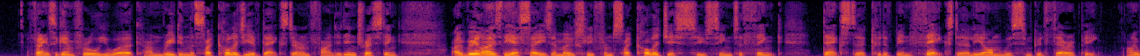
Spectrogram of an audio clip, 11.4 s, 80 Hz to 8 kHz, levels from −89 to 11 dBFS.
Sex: male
